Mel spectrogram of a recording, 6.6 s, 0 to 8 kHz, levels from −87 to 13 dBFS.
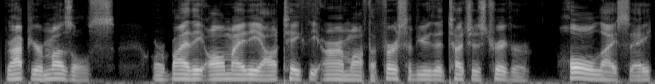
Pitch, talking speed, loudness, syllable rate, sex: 115 Hz, 200 wpm, -20 LUFS, 4.7 syllables/s, male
